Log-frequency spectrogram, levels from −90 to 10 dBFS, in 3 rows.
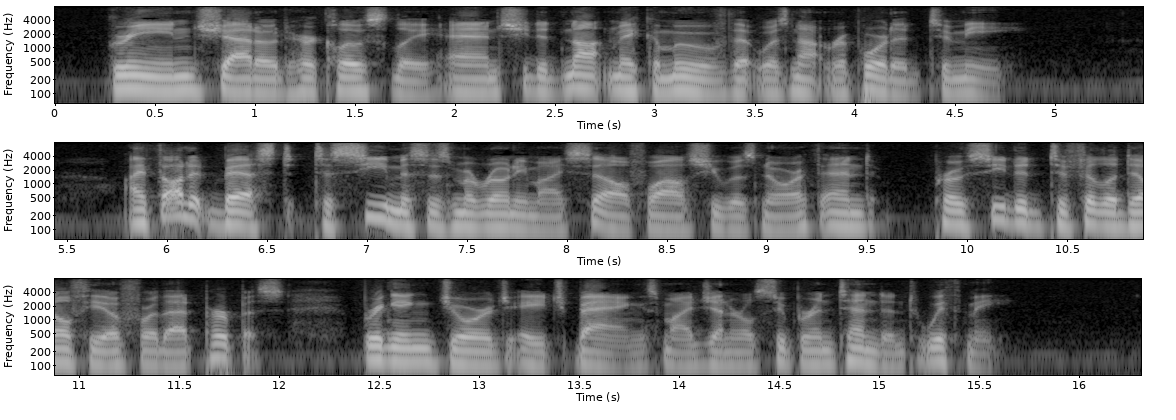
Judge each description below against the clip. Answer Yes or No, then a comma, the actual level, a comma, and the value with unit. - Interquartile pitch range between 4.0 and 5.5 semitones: No, average, 3.0 semitones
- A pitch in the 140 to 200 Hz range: No, low, 105 Hz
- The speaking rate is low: No, average, 170 wpm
